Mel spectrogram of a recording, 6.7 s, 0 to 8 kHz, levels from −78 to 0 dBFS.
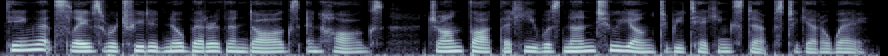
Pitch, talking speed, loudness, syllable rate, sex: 165 Hz, 235 wpm, -18 LUFS, 5.3 syllables/s, female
